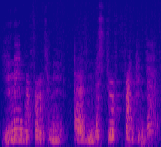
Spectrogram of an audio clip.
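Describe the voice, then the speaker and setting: Man with a pitch-shifted disguised deep voice. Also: wildly swooping pitch, moderate pace, noisy background. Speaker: co-host of a reaction video. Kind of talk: casual comedic banter.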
